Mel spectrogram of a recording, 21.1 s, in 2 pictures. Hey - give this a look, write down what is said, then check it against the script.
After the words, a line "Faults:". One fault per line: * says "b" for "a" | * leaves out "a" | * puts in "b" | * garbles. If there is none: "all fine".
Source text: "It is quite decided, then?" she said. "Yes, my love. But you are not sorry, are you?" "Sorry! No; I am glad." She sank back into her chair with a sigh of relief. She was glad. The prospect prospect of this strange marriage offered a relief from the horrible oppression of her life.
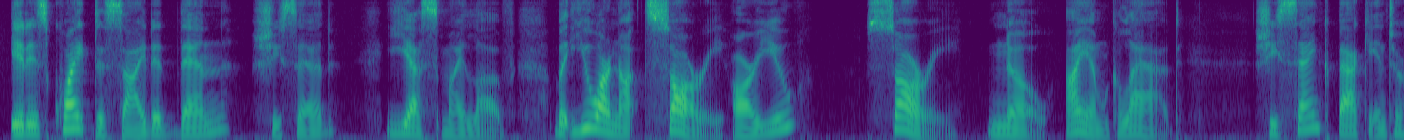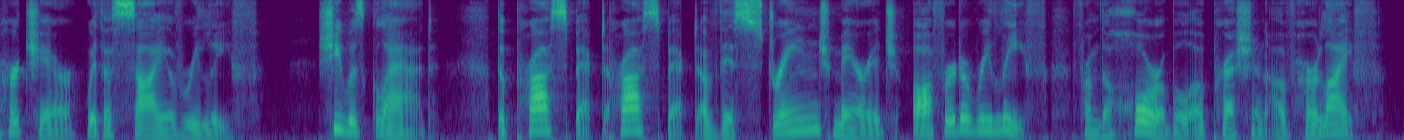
"It is quite decided, then?" she said. "Yes, my love. But you are not sorry, are you?" "Sorry! No; I am glad." She sank back into her chair with a sigh of relief. She was glad. The prospect prospect of this strange marriage offered a relief from the horrible oppression of her life.
Faults:
all fine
